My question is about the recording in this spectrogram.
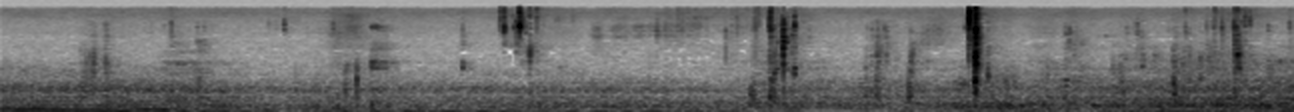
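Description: Faint chewing of a mouthful of ice cream cone topped with chocolate chips, with a few soft crunches and clicks, the sharpest about five seconds in.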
